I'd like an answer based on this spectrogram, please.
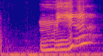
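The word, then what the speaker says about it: Miya: Is it pronounced Mia? Yeah, that's what I accidentally said because I was stupid and tired.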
